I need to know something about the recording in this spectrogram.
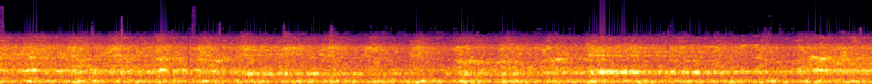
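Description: A stadium crowd chants and sings steadily in a large open space.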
